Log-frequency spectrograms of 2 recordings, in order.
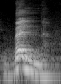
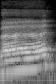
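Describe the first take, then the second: First: The vowel is a front 'e' sound. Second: The vowel is an open 'a' sound. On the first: The speaker calls it right. "il y a ben" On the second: The speaker calls it wrong. "Il n'y a pas ban ici"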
